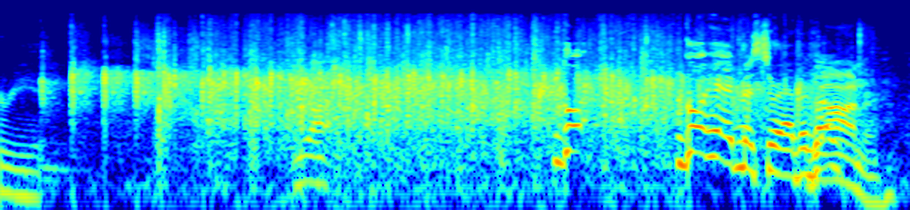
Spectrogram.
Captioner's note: audience clapping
